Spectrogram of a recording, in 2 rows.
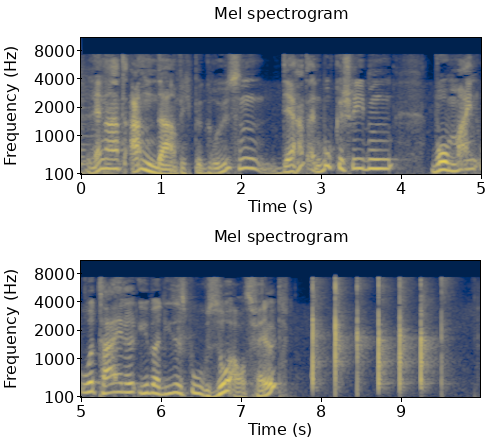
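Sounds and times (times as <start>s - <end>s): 
speech: 0.1s - 7.6s
single person clapping: 7.9s - 9.8s.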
